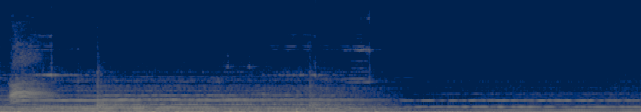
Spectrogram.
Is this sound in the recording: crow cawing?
yes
